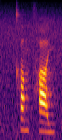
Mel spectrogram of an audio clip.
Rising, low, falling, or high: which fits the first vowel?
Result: high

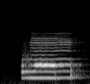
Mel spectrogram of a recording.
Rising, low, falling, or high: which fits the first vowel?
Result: high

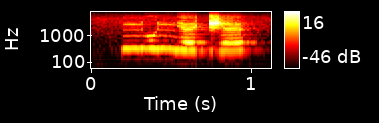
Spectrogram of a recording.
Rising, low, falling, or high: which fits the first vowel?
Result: high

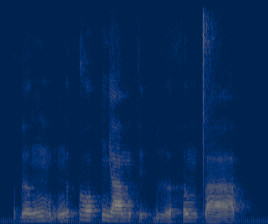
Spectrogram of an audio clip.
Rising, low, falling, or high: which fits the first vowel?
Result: rising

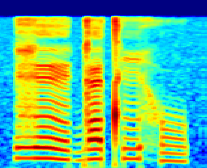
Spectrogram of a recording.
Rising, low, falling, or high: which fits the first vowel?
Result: falling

